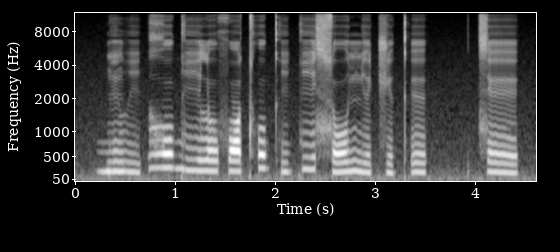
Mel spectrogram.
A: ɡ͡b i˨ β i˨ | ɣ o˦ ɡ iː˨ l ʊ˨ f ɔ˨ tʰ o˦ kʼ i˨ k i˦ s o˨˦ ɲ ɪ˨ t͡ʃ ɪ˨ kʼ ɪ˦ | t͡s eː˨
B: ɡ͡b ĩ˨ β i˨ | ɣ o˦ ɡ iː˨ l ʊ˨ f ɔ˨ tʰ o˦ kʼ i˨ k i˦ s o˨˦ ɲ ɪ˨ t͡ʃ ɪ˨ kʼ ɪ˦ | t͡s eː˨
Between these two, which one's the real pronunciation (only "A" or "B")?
B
